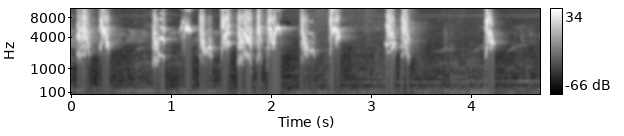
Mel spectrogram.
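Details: Long-tailed shrike master song for training caged shrikes: rapid bursts of sharp, high chirps and clipped whistles, clustered early then spaced out, with a faint low hum underneath.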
